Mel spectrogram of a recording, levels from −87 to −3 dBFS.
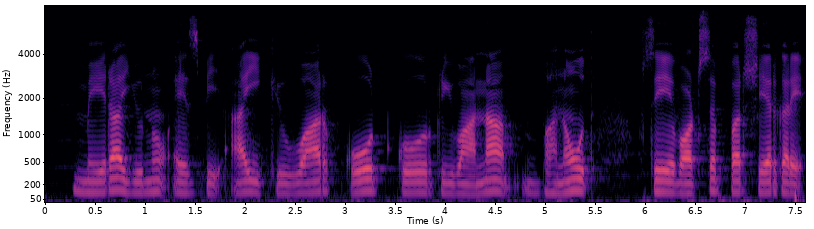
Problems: background sounds at intervals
